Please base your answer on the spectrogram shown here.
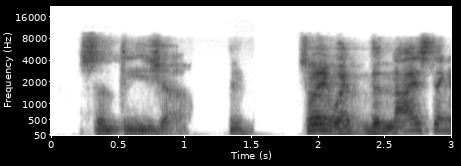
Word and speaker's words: Synthesia: you David the Avatar I don't know how you say it I you know my Southern accent won't let me say it it's s s y n t h s i a Synthesia Synthesia so anyway the nice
